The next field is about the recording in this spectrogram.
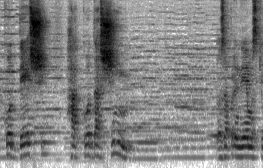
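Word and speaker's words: קודש הקודשים: Então você vai pronunciar Kodesh HaKodashim.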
